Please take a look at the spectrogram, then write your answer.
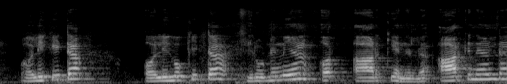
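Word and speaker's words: Polychaeta: पॉलीकीटा, उच्चारण सही होना, पॉलीचीटा नहीं है, कीटा बोलेंगे।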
